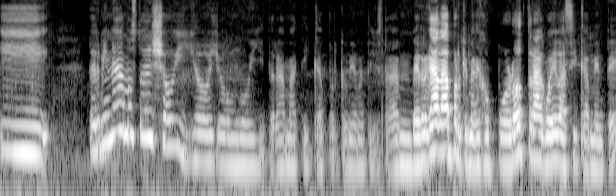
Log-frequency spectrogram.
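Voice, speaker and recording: An unremarkable speaking voice from a woman, lively intonation, big swings in loudness and a fairly quick pace. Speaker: podcast panelist. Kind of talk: casual chat.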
